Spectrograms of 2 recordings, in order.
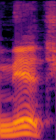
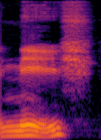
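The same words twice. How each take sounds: First: It is said the American way. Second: It is said the European and Canadian way.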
